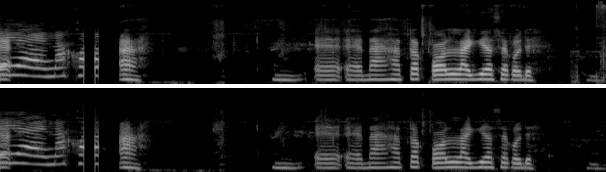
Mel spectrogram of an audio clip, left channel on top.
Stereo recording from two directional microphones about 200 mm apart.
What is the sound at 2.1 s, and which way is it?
Dog, 50° left (ahead or behind).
